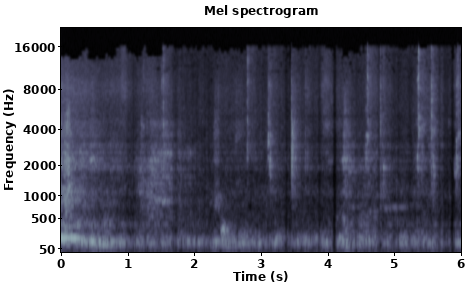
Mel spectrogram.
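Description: A low steady hum stops a fraction of a second in. After that there is faint room tone inside a stainless-steel elevator car, with scattered light clicks and knocks.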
